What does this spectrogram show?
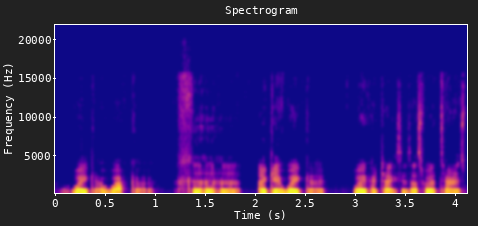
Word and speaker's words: Waco: happen in any other civilized and developed country wacko what would you say I was only pronounced it because Kings of Leon said it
